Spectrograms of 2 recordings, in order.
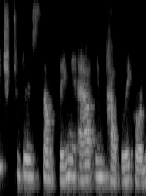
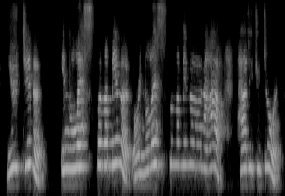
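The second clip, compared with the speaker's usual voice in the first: enthusiastic praise; 9 semitones higher than usual. Shown as a demonstration. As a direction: praise the client warmly and excitedly. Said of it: "And I say".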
